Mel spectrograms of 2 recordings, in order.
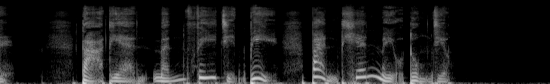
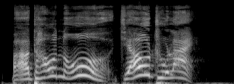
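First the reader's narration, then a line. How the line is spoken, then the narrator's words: Loud shout. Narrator (Chinese): 三郎大声喊道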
